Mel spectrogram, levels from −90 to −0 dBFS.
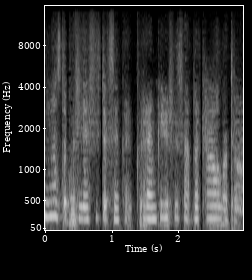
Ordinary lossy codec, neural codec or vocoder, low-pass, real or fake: AAC, 48 kbps; codec, 44.1 kHz, 0.9 kbps, DAC; 14.4 kHz; fake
